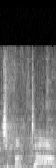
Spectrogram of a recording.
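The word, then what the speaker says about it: Tchefuncte: chi, if the T is silent, as in pterodactyl. Silent P. Chi functi. Chifuncta. Ding. Ding, ding, ding! Chifuncta.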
